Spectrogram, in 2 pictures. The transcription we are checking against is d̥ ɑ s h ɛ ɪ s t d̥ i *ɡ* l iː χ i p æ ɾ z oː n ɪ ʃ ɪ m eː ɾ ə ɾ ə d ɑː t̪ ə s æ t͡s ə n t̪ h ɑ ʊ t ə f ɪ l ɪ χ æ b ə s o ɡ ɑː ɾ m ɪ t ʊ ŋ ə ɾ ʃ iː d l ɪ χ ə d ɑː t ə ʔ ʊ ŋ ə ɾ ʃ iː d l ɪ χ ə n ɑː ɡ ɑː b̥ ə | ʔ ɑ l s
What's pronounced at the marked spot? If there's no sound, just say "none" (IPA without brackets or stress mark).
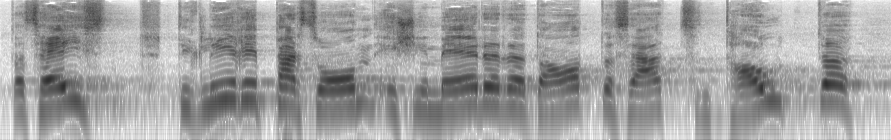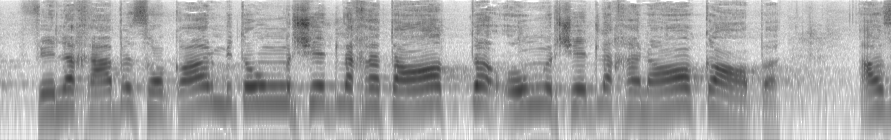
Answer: ɡ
